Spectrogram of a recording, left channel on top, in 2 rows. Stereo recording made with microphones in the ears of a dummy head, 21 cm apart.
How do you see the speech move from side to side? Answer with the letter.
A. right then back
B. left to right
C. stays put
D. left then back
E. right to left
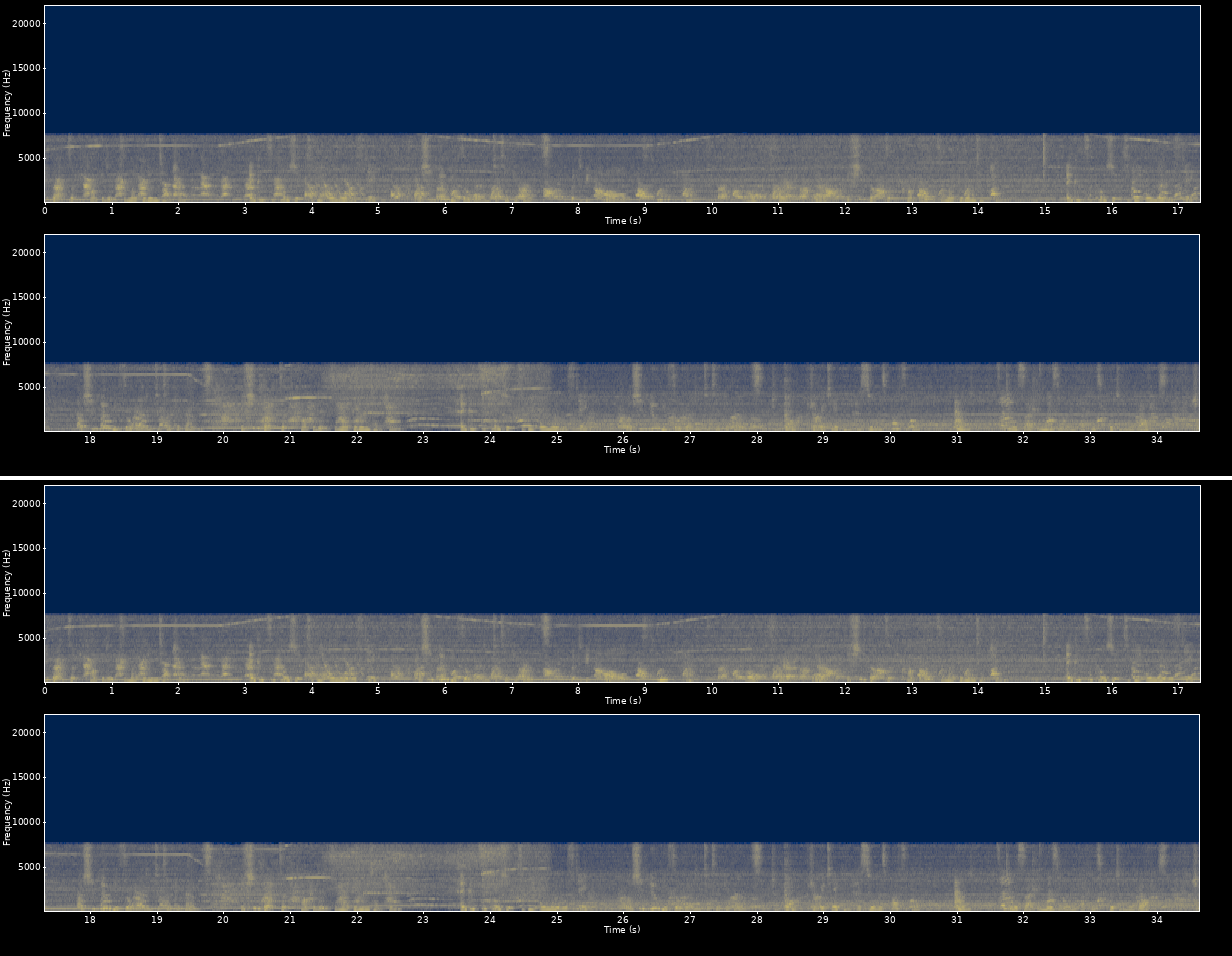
C.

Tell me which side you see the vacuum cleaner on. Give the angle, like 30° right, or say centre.
centre.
